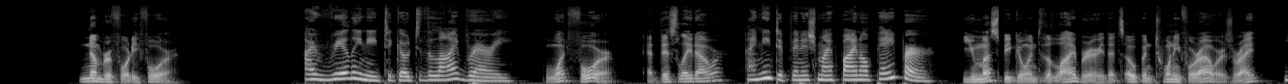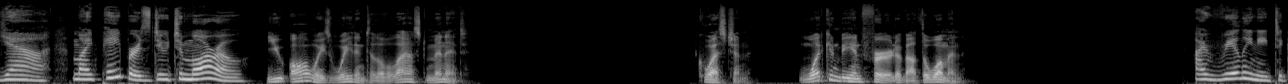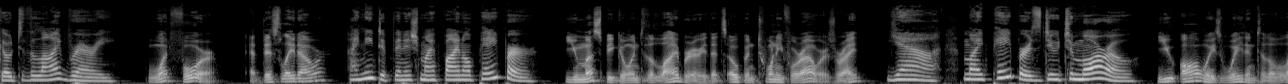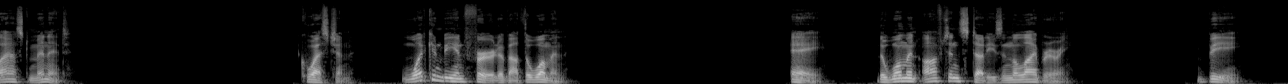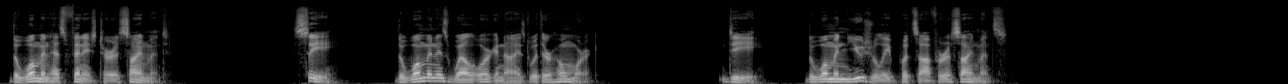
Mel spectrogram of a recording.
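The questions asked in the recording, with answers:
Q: What can be inferred about the woman?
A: D: The woman usually puts off her assignments.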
